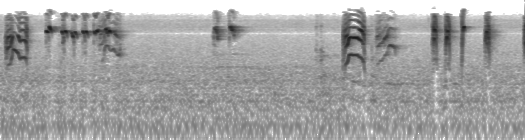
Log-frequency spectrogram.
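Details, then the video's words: Energetic song of a sunbird (kolibri ninja), used to tutor a white-rumped shama: brief clusters of very high, thin slurred chirps separated by pauses, ending with isolated sharp ticks. "SUARA BURUNG KOLIBRI NINJA GACOR"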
